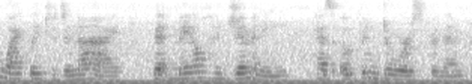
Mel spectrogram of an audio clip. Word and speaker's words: hegemony: the list with the word hegemony and the pronunciation of that word is hegemony like gy Cricket so if you'll go to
